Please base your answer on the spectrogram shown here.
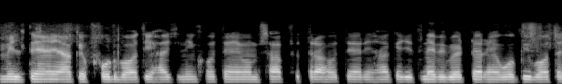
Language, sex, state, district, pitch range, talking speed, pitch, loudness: Hindi, male, Bihar, Araria, 115-120 Hz, 275 wpm, 115 Hz, -15 LUFS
